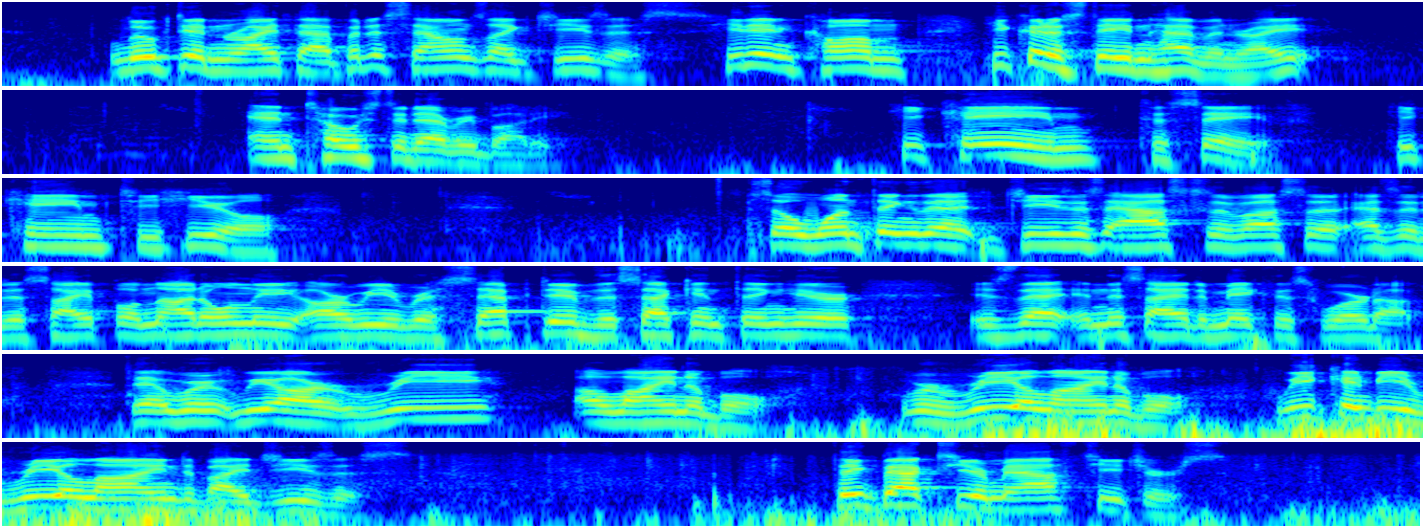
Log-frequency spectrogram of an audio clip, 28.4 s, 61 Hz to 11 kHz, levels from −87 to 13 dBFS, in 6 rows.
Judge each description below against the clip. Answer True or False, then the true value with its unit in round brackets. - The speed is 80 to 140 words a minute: False (170 wpm)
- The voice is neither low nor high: True (160 Hz)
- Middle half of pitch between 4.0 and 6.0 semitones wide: False (3.2 semitones)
